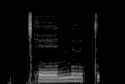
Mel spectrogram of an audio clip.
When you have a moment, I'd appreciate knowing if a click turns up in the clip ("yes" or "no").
yes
